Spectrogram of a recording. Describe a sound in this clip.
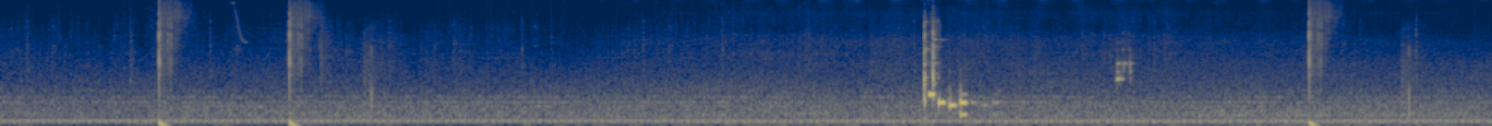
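Short clicks and thuds sound now and then as a game's pieces are placed and removed.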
